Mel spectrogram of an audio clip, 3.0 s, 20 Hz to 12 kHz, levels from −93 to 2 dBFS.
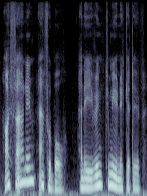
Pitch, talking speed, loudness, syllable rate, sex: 125 Hz, 140 wpm, -19 LUFS, 6.1 syllables/s, male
